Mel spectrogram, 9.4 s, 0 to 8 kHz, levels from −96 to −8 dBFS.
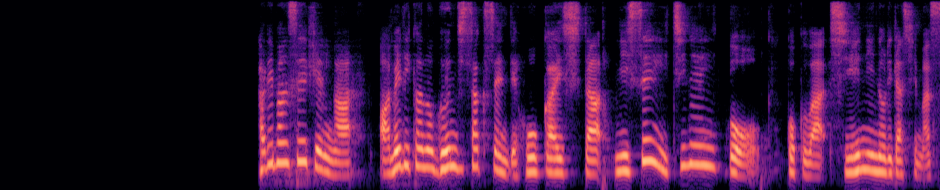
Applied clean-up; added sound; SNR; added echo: neural mask model DeepFilterNet 3.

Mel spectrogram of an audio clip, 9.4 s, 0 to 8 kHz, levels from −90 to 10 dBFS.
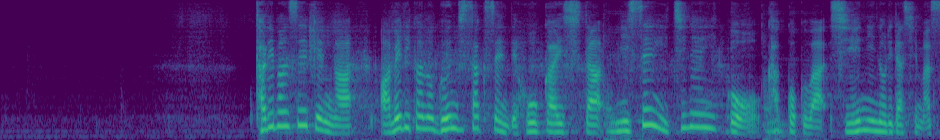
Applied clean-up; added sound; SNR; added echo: neural separator model SepFormer DNS4.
